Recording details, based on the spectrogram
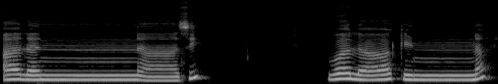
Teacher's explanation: नून के ऊपर शद है और जब नून के ऊपर शद आती है तो वहाँ पर गुन्ना भी अदा किया जाता है तो यहाँ पर गुन्ना भी अदा करेंगे अलन्नासी वलाकिन्ना।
